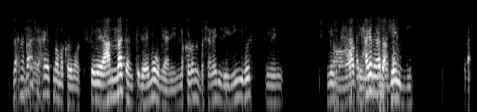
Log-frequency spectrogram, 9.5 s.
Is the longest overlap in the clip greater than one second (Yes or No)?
Yes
